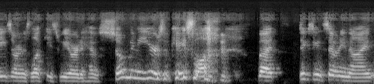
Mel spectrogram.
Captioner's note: chuckles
